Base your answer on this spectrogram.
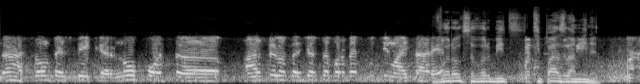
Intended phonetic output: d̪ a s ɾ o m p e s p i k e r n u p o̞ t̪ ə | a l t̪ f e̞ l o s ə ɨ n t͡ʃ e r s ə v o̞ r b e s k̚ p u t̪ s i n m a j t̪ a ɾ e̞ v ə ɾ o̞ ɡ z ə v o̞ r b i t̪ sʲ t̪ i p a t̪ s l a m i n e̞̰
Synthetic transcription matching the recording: d̪ a s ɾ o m p e s p i k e r n u p o̞ t̪ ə | a l t̪ f e̞ l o s ə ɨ n t͡ʃ e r s ə v o̞ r b e s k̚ p u t̪ s i n m a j t̪ a ɾ e̞ v ə ɾ o̞ ɡ s ə v o̞ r b i t̪ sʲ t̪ i p a t̪ s l a m i n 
